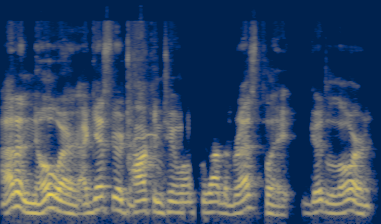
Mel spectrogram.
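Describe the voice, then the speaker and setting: Casual young man with a slightly high voice. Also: fairly quick, fairly bright tone. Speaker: podcast co-host. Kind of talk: casual podcast chat.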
